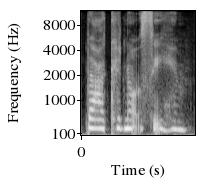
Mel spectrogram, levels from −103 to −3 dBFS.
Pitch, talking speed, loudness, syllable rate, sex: 225 Hz, 315 wpm, -18 LUFS, 5.8 syllables/s, female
